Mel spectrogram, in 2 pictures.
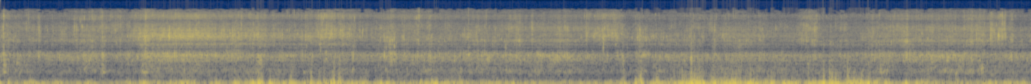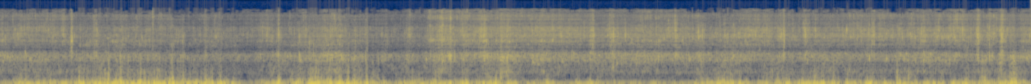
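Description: Choppy waves slap against a kayak's hull.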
